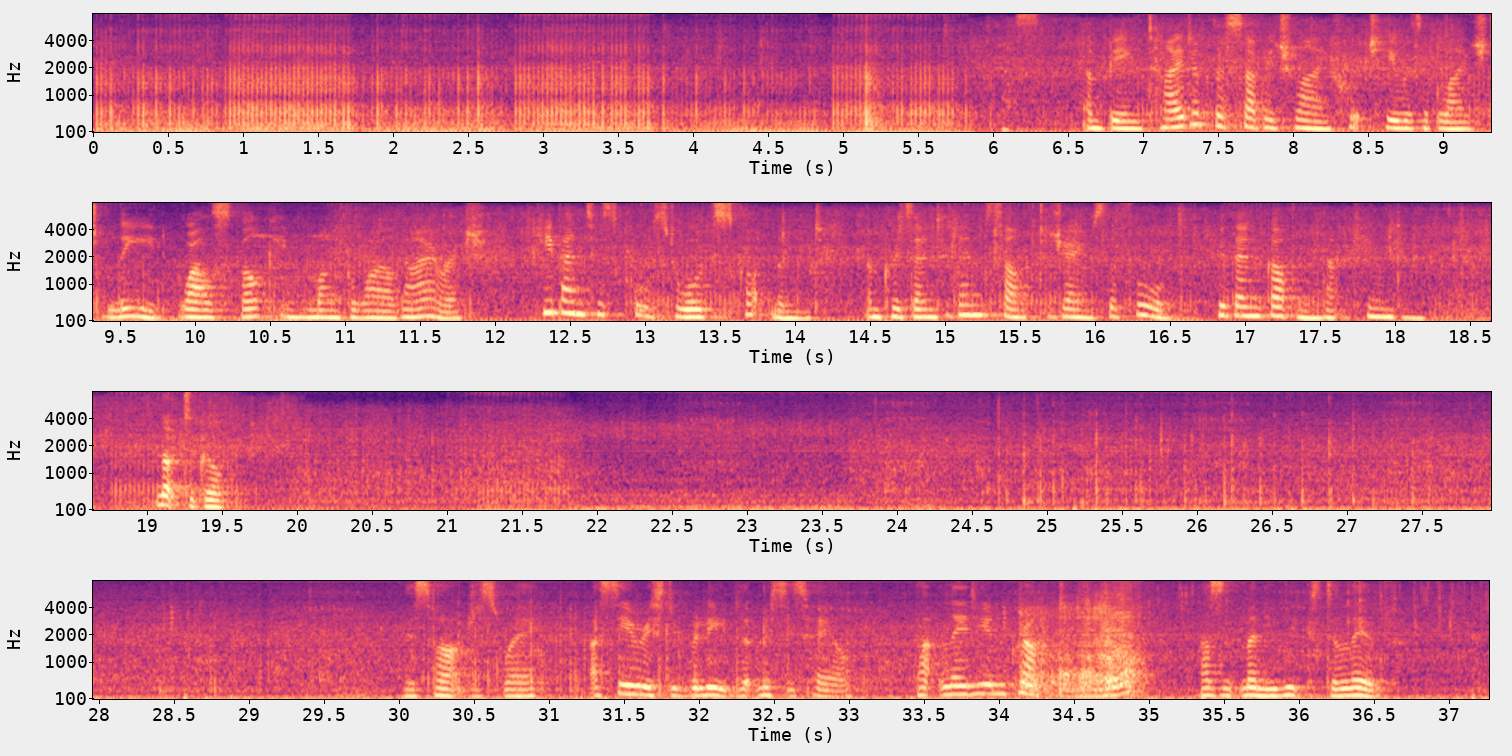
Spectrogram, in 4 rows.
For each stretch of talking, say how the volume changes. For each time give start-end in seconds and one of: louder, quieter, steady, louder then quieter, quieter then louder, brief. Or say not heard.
6.0-18.2 steady
19.1-19.6 brief
30.0-36.8 steady.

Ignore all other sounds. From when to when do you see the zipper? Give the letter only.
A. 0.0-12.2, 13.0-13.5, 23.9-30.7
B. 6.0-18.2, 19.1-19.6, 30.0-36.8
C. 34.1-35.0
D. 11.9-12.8
C.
